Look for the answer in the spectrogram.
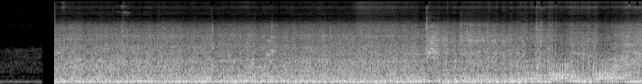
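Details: Pantra-type motorcycle, formerly very hard starting, after converting to a Lihua 4-pin CDI on a primary-type stator: fires up at once and runs at a steady even beat under light throttle, no misfires or popping.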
